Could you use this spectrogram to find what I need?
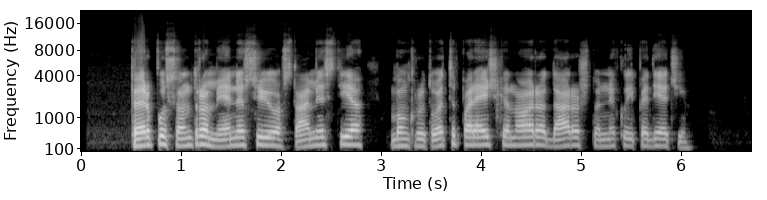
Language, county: Lithuanian, Klaipėda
